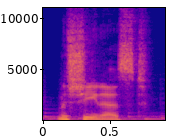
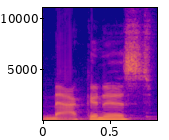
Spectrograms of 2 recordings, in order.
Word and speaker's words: Machinist: It's machinist. I think I kept calling it mechanist because uh Fallout 4's Oh, and Fallout 3.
